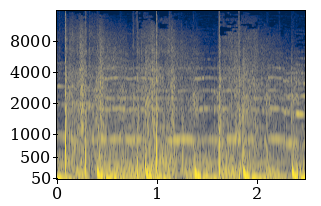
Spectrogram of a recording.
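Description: A quick string of shots from an AK-pattern rifle, fired rapidly one after another, under background rock music.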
